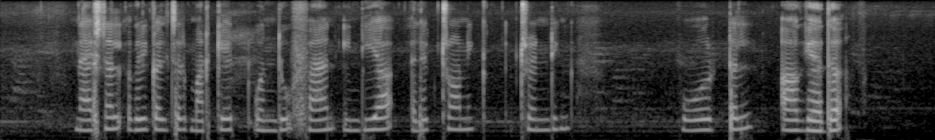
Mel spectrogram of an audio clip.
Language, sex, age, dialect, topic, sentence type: Kannada, female, 18-24, Central, agriculture, statement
